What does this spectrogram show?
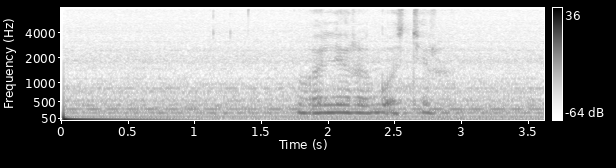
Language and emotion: Russian, neutral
